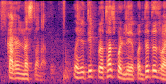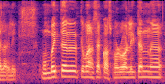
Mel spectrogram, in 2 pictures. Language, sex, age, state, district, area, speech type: Marathi, male, 60+, Maharashtra, Kolhapur, urban, spontaneous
